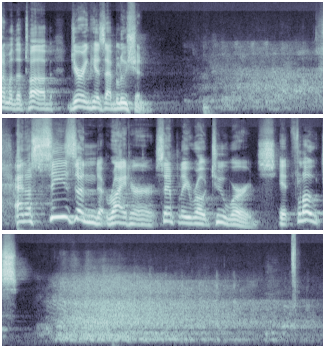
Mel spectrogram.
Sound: laughter

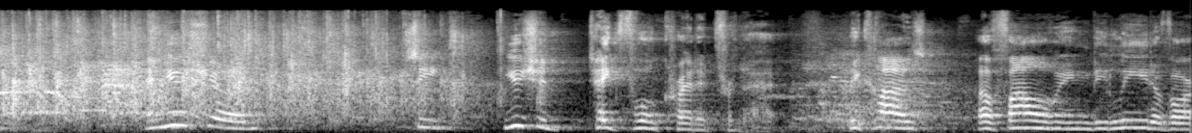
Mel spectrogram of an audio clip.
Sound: applause

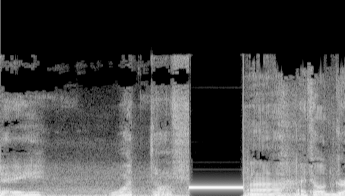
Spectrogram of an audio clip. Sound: beep

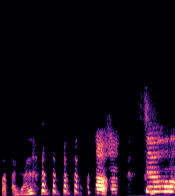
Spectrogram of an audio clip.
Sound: laughs

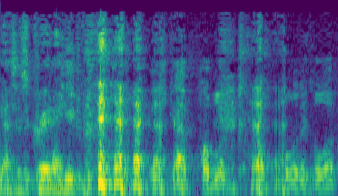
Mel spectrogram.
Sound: laughing

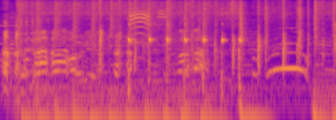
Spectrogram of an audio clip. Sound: laughing

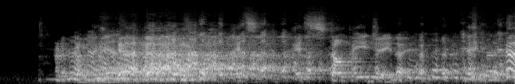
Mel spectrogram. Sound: all laughing

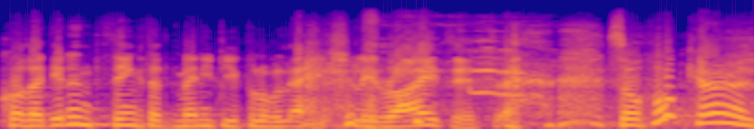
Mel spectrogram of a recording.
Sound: laughs

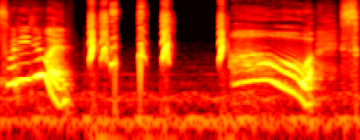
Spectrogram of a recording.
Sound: squeaks squeaks

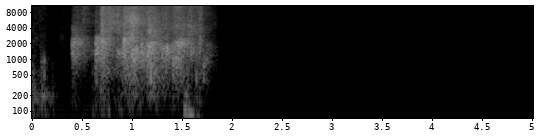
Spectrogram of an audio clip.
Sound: audience applauding

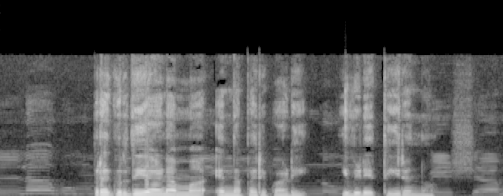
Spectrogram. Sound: radio playing

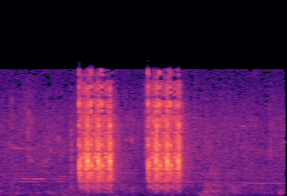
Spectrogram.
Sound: camera clicks

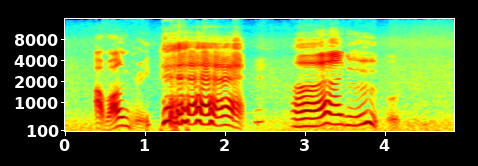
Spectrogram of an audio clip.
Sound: Seiya: hahahaha!

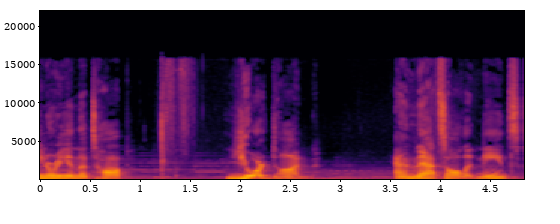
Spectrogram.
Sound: snaps

